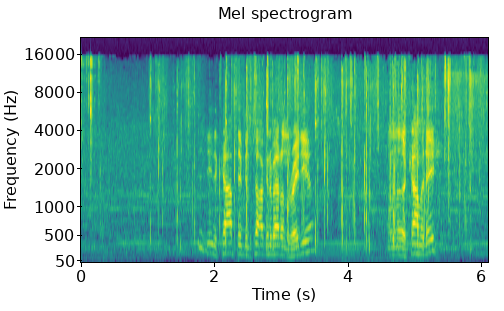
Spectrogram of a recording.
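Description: Footsteps tap on stone pavement.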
